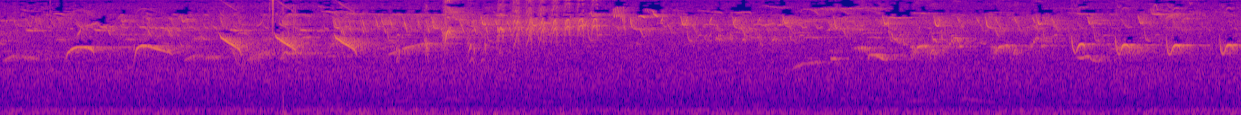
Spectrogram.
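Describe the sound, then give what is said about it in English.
A male blackbird sings fluty, warbling phrases fairly close by, repeated in short bursts over a busy dawn chorus of other birds chirping and trilling in the background. “And there's another blackbird singing right here.”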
